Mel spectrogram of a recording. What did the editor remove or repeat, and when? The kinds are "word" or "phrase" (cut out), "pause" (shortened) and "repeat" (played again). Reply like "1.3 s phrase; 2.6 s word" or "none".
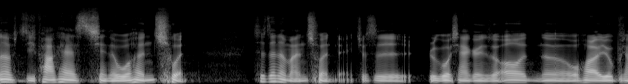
none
